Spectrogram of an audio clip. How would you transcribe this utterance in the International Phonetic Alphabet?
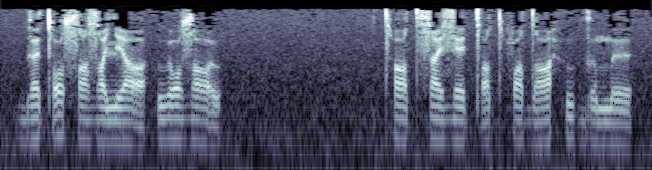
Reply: ɡ ɐ tʼ o sˤ a zˤ ɤ lʲ ɑ | u o̯ zˤ ɤ o̯ | tʰ ɑ tˤ s ɛ z ɛ tʼ a tˤ f u dˤ a h u ɡ ɤ m ə

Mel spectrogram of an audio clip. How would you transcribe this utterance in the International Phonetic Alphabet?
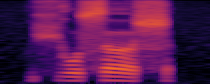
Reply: ç o s ɐ ɬ

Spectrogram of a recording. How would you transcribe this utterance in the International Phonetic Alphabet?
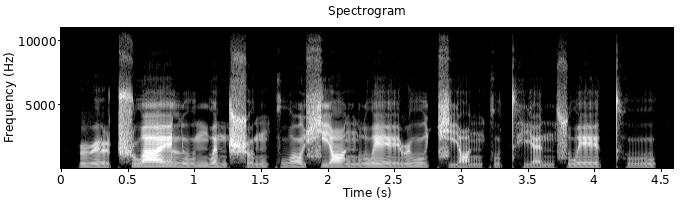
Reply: ɻ ɻ̩˨˩ ʈ͡ʂ w a˥ ɪ̯ l u˧˥ n̪ w ə˧ n ʂ ʊ˧˥ ŋ k w ɔ˥˧ ɕ j ɑ˥˧ ŋ l w e˥˩ ɪ̯ ɻ u˥ t͡ɕ j ɑ˨˩ ŋ k u˦ t̪ʰ j ɛ˨˩ n s w e˥ ɪ̯ t̪ʰ u˧˥

